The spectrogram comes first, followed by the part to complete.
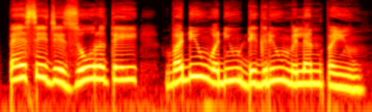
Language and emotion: Sindhi, neutral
